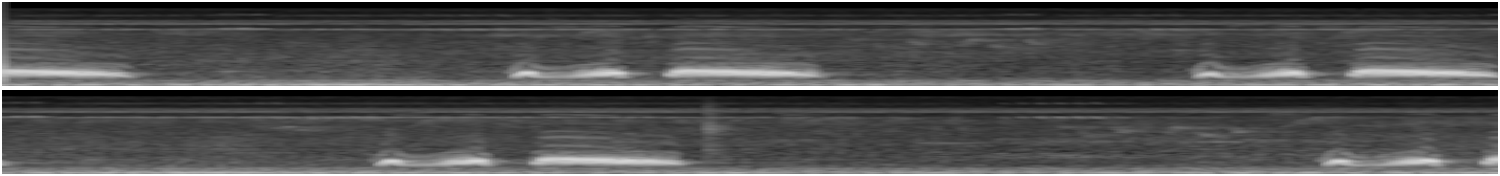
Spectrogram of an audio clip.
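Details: Spotted dove cooing, used to coax quiet caged doves into calling: five phrases, roughly every two seconds, each a quick paired coo and then a drawn-out level note, with low background hum.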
